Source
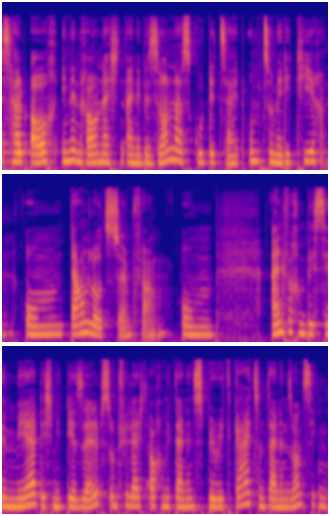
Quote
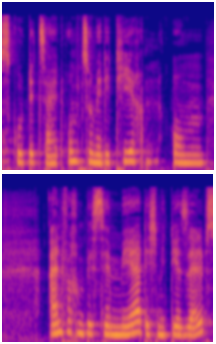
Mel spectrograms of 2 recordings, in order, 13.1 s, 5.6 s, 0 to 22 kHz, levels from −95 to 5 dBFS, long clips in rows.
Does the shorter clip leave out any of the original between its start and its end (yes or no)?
yes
